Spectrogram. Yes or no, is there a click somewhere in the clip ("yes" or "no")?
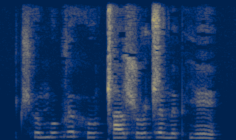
yes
